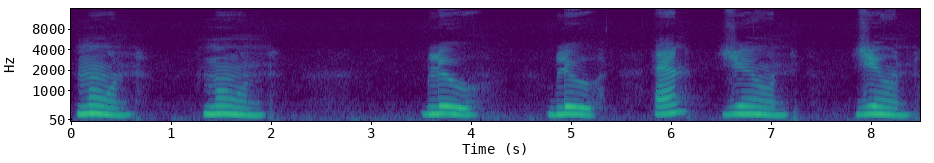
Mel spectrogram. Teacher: this is a long sound and its horizontal position is back and its vertical position is high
